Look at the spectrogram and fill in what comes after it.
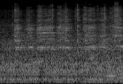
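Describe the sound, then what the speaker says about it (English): Butter is whisked into a pan sauce for steaks, making a steady, close wet swishing and scraping that runs without pause. "Add the first one, whisk it in."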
